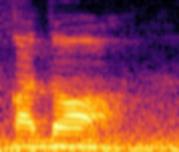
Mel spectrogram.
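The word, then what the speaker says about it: قضى: is he, some person, and this ya with a fatha is written as a short alif and pronounced qada.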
